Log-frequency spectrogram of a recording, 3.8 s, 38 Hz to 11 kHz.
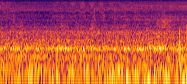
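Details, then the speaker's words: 1967 VW engine leak-down test, cylinder four: a steady airy hiss change shows air leaking between cylinder head and cylinder. The plan is to reseat the head, else try other used pistons and cylinders. "hear that change in the his it means it's leaking between these"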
